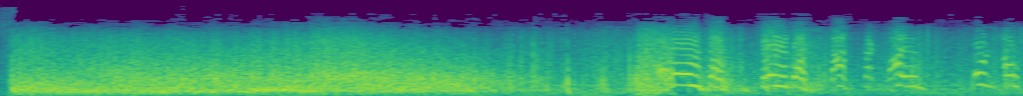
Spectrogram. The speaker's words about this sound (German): Das Donnern der schweren Geschütze von der Schleswig-Holstein. Immer wieder die kurzen Einschläge der Granaten. Jetzt wieder eine Salve hoch hereingeknallt.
